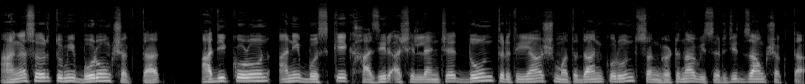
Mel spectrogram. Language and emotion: Goan Konkani, neutral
